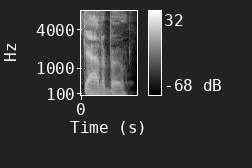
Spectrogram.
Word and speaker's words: Skattebo: His name is spelled, I think, Skatebo. Not that I'm in love with the man or anything. Skatebo? Yeah, it's pronounced Scatterboo. It might be two T's, Skattebo. Could be Boo. I'm not sure. Cam I mean, Scatterboo. it doesn't phonetically look like that, but that's okay.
